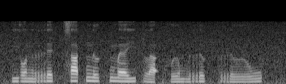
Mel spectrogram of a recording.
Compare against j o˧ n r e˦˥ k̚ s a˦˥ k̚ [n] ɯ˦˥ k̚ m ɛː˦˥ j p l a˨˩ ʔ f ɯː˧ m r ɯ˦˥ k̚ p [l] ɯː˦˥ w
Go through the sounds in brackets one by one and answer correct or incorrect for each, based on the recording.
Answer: correct, incorrect

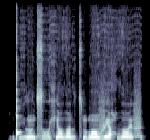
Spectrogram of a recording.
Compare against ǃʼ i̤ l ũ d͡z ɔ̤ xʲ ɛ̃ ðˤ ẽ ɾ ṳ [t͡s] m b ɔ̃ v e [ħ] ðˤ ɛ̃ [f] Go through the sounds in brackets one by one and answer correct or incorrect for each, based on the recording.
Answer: correct, correct, correct

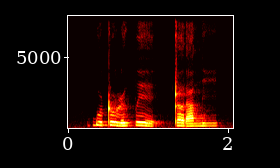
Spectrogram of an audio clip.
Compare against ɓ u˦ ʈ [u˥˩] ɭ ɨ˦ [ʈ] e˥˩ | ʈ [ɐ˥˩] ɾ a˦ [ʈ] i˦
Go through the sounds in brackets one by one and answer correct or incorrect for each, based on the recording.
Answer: correct, incorrect, correct, incorrect

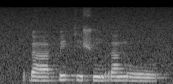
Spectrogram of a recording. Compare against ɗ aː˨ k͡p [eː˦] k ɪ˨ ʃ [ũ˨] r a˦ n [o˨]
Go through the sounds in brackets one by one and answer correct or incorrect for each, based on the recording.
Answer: incorrect, correct, incorrect

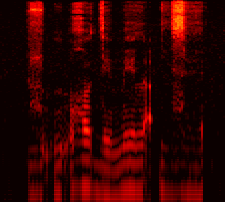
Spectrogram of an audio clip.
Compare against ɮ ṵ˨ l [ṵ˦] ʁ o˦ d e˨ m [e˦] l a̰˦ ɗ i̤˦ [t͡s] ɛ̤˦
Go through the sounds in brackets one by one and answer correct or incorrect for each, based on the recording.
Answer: correct, correct, incorrect

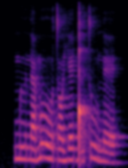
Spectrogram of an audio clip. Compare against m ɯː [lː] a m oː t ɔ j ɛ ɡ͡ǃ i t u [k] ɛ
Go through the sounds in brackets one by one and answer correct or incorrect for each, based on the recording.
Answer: incorrect, incorrect

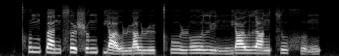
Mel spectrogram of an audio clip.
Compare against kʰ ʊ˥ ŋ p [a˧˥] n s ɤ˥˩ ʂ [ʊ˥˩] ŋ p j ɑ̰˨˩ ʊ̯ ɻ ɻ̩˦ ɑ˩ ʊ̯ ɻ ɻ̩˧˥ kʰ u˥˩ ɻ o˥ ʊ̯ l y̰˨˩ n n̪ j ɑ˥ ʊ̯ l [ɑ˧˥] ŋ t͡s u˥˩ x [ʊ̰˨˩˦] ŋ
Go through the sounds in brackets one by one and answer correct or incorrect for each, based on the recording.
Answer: correct, incorrect, correct, correct

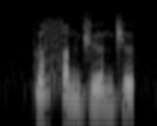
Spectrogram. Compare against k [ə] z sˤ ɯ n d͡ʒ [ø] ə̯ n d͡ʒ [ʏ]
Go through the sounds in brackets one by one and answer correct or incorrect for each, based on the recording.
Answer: incorrect, correct, incorrect

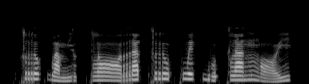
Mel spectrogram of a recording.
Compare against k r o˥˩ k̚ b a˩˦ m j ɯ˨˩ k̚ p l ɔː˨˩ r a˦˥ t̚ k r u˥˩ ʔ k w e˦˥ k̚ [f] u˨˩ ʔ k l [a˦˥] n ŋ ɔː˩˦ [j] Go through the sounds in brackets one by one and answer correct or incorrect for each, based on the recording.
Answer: incorrect, correct, correct

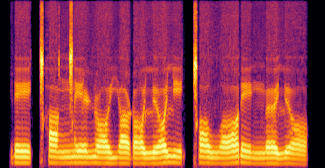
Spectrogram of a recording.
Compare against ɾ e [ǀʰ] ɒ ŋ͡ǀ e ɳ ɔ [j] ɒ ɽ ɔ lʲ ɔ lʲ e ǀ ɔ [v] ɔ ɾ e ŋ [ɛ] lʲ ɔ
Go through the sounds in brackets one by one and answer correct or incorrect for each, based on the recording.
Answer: correct, correct, incorrect, incorrect

